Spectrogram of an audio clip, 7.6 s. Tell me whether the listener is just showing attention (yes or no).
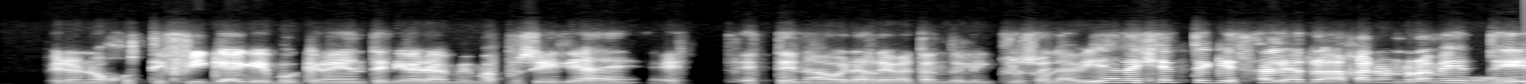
yes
